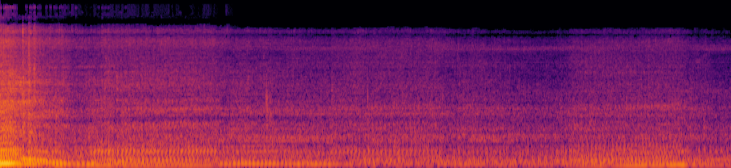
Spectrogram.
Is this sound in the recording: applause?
no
